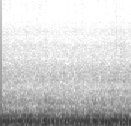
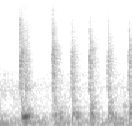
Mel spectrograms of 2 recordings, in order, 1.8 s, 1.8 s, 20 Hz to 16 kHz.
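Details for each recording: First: Formerly stuck 327 V8 swapped into a car, started easily hot: deep, even rumble holding steady with no knocks, misses or hunting; normal idle. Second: Chevy 307 V8 pulled from car for having no power, turned slowly by hand in garage; sharp uneven taps about twice a second with each jerk of rotation; owner suspects this caused the low power; jerking tap when turned by hand.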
